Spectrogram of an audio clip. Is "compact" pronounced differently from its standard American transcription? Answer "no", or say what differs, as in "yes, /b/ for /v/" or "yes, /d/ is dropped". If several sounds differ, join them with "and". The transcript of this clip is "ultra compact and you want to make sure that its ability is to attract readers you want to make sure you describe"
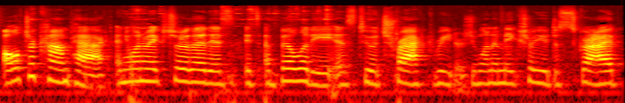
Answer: no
